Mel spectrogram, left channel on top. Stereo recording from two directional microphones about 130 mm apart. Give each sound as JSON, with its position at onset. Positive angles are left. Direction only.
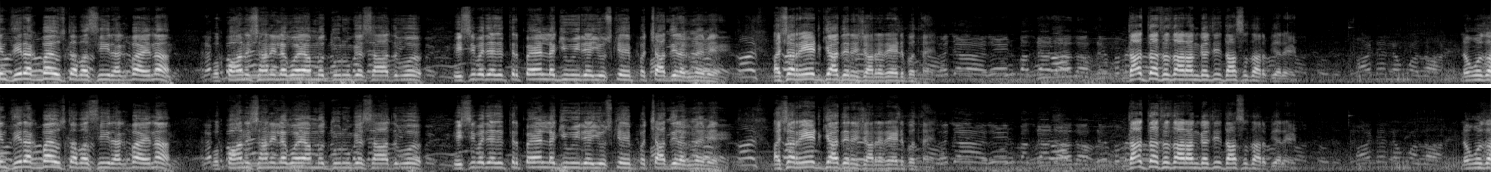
{"t": 0.0, "sound": "a man's voice", "side_deg": 50}
{"t": 14.6, "sound": "a man's voice", "side_deg": 45}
